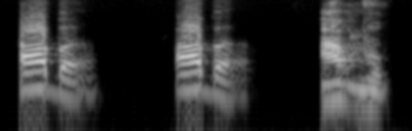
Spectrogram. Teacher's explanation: এই যে দুটো ঠোঁটের ভিজে অংশ থেকে বাটা উচ্চারিত হয় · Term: কলকলা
